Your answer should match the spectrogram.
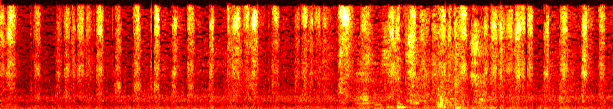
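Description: Felt-tip marker writing on a flip-chart pad: a faint run of short, quick strokes. A faint voice murmurs briefly near the middle.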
